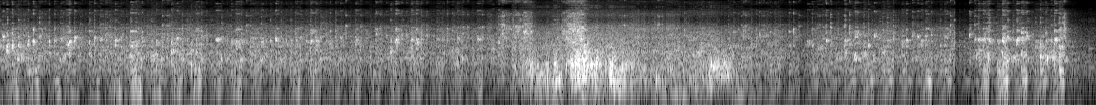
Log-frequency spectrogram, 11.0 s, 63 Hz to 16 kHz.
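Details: Homemade rat rod roadster with a 1953 Cadillac V8 and a borrowed carburetor, idling on a cold day in a Maine garage: a steady, even pulse with no knocks or misses. Normal, healthy idle.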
